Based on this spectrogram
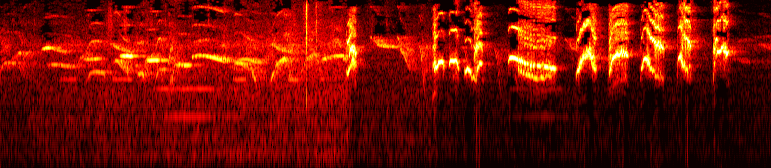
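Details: White-rumped shama, a decoy bird singing fiercely. Soft background chirping first, then a steady string of loud, sharp whistled notes and clear slurred whistles, roughly one or two per second.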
